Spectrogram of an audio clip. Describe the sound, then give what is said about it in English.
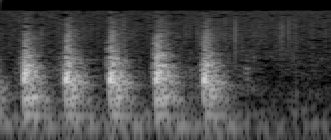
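Five firm knocks on a wooden door in a cemetery at night, evenly spaced in a quick steady rhythm, fairly loud, followed by quiet. “Oh, here's the door.”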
